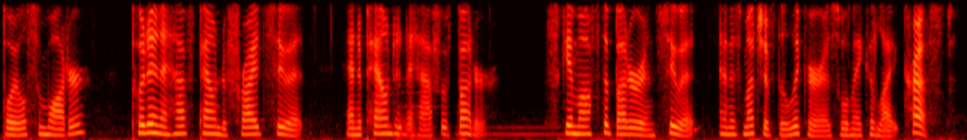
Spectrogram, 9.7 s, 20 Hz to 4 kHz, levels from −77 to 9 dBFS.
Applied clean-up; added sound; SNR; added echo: neural separator model SepFormer DNS4.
